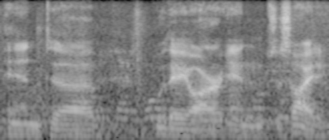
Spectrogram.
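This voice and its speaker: A middle-aged man being interviewed as a drama teacher, explaining his work informally in halting phrases with many pauses. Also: deep voice, steady tone, a crowd in the background. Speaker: radio theater teacher and actor being interviewed. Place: room at a senior center. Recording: very noisy room ambience.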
